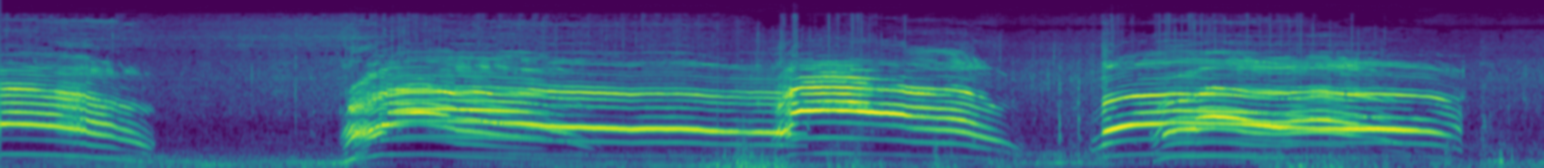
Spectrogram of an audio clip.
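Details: A cat produces four long, moaning meows of about two to three seconds each, sharply rising at the start and slowly falling, with brief dips in loudness between calls.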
